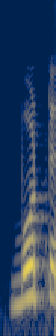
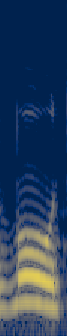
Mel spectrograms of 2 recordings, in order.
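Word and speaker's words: boat: जैसे ये ओ ए, अगर ओ और ए साथ में आ जाते हैं, बोट, बोट नहीं है, बोट, यानी ओ का साउंड आ रहा है, वो भी लॉन्ग, लंबा उच्चारण।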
